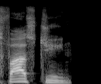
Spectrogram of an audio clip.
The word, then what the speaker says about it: phosgene: It's spelled P-H-O-S-G-E-N-E. Phosgene is how I'm going to pronounce it.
